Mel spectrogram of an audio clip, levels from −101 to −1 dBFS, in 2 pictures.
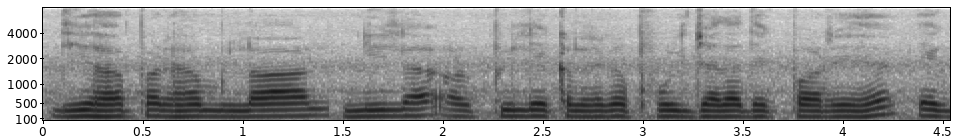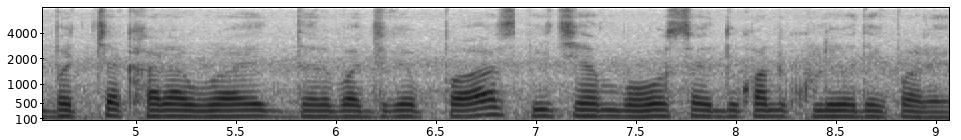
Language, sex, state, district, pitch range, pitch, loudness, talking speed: Hindi, male, Uttar Pradesh, Jalaun, 155-160 Hz, 155 Hz, -17 LUFS, 225 wpm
